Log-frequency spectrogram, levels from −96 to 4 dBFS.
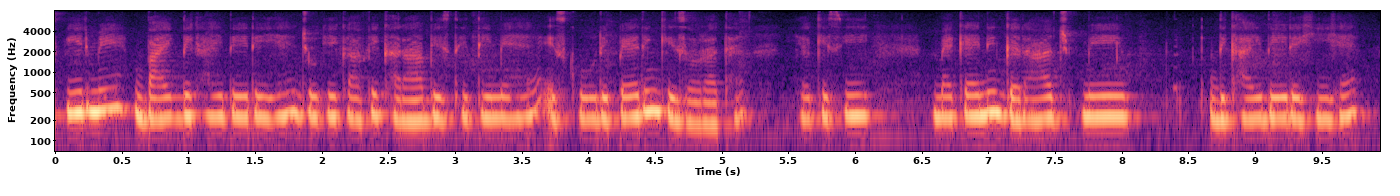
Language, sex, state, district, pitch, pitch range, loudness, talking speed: Hindi, female, Uttar Pradesh, Varanasi, 225 Hz, 215-230 Hz, -16 LUFS, 170 wpm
